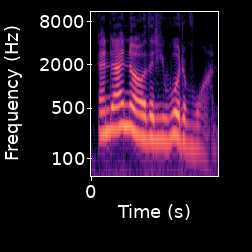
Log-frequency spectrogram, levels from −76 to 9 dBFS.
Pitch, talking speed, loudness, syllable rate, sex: 200 Hz, 300 wpm, -14 LUFS, 5.7 syllables/s, female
